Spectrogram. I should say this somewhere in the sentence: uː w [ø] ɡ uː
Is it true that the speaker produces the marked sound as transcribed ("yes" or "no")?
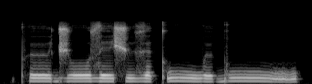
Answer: yes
